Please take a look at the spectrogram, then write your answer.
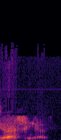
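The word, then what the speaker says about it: gràcies: Es una que se parece un poco, se escribe como una E, pero en catalán tenemos vocales neutras y esta es una de estas neutras. Está entre la A y la E. Gracias. Mil gracias.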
